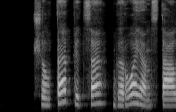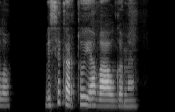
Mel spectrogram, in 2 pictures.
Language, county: Lithuanian, Utena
